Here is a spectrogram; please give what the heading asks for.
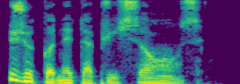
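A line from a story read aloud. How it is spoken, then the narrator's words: Plain. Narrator (French): dit Nathan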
